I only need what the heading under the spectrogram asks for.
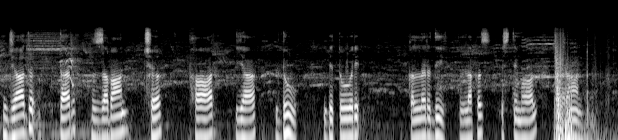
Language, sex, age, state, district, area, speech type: Kashmiri, male, 30-45, Jammu and Kashmir, Bandipora, rural, read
